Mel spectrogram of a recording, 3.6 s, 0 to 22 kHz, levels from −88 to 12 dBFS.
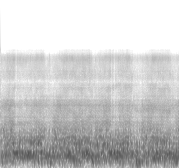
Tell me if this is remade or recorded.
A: remade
